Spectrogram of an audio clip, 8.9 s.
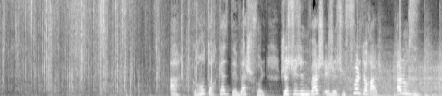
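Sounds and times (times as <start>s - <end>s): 
newspaper rustling: 0.0s - 4.6s
speech: 3.4s - 8.6s.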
